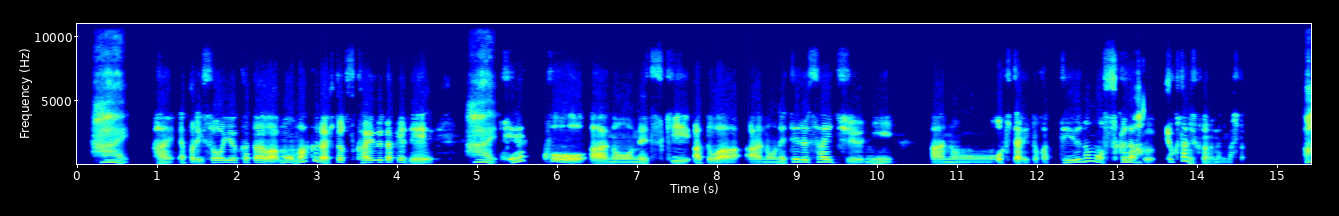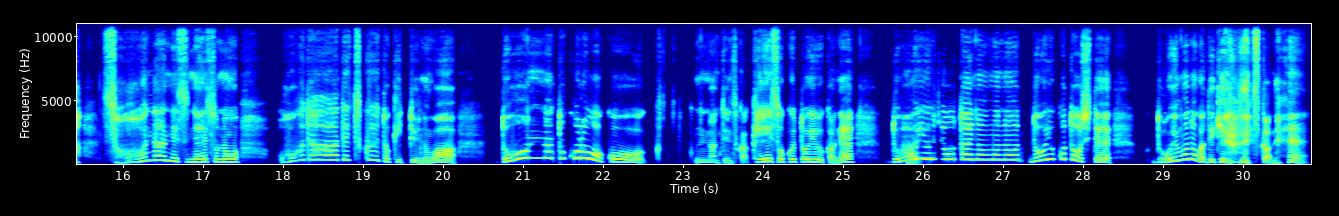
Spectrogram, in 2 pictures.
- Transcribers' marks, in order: laughing while speaking: "出来るんですかね"
- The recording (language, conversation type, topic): Japanese, podcast, 睡眠の質を上げるために、普段どんな工夫をしていますか？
